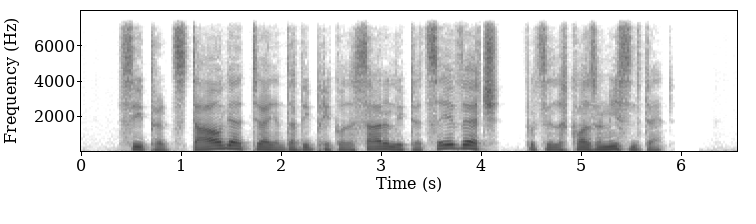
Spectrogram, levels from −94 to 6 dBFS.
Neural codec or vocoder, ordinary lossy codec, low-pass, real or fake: codec, 16 kHz, 0.5 kbps, FunCodec, trained on LibriTTS, 25 frames a second; none; 7.2 kHz; fake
